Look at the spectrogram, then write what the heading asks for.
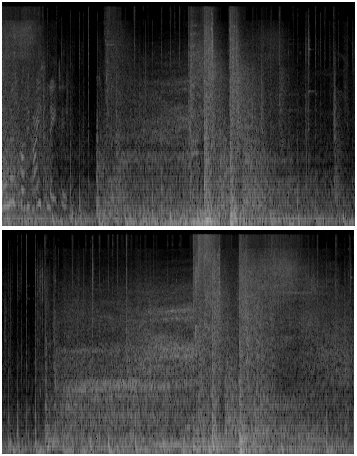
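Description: Gunfire in the video game Alan Wake's American Nightmare: a few sharp shots burst out amid dense, noisy game ambience, with a voice speaking over parts of the scene.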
